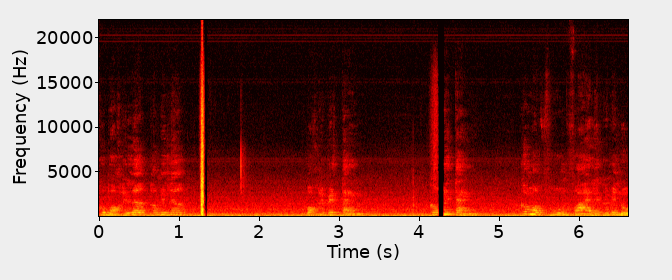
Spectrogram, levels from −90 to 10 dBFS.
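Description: At 1.24 to 1.35 s and again at 4.11 to 4.31 s, the speech shows a wireless microphone squelch dropout: the FM radio link fades, hiss rises briefly, then the receiver's squelch mutes the output for about 31 ms and 77 ms respectively before the speech returns.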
